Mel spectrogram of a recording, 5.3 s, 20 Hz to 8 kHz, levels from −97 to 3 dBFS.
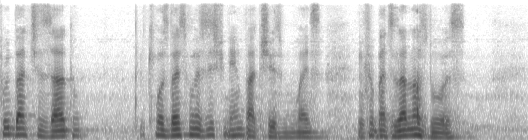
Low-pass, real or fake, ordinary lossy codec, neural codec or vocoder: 7.2 kHz; fake; none; codec, 24 kHz, 0.9 kbps, WavTokenizer, medium music audio release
